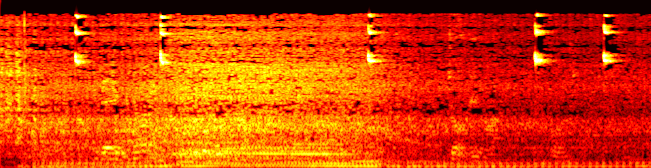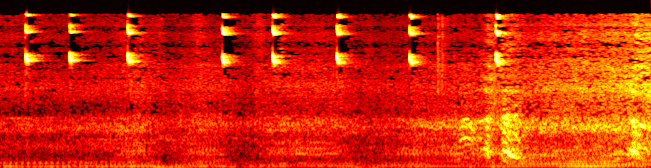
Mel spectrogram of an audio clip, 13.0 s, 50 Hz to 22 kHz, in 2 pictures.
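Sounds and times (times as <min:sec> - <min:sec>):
high-pitched chirping: 0:00.7 - 0:00.9, 0:03.7 - 0:03.9, 0:05.4 - 0:08.0, 0:08.7 - 0:10.8.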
